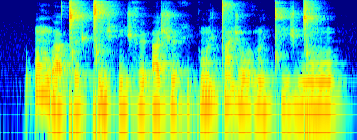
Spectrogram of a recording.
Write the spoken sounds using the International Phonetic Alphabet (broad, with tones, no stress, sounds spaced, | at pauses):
ʔ õ˥ ŋʷ aː˩ ǀ ø˩ ʒ ǀ ĩ˧ ʒ h ĩ˩ ʒ ɣ ø˧ ʔ a˧ ʃ ø˧ h i˩ k õː˥ ʒ t ã˥ ʒ oː˧ ð õ˧ ʒ cʰ iː˧ ʒ ŋ͡ǀ õː˥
